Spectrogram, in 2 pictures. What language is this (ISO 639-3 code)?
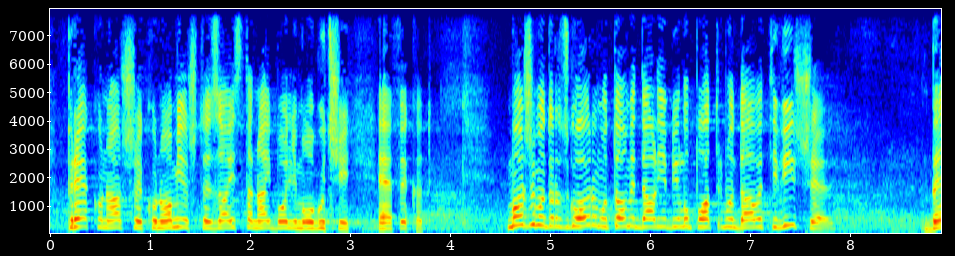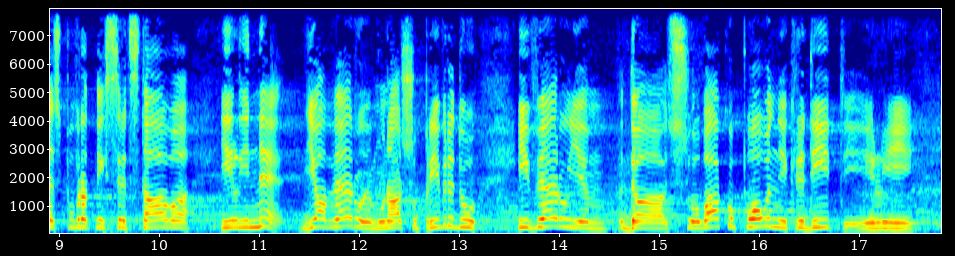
srp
